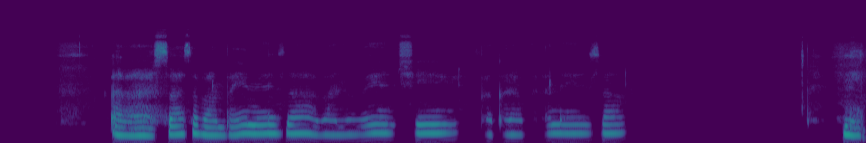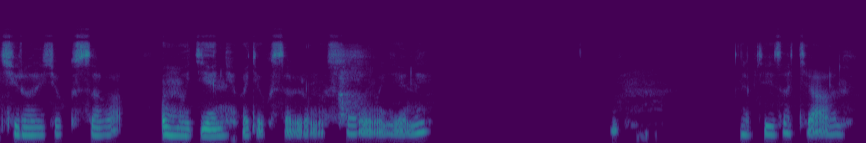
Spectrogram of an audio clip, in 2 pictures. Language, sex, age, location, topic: Kinyarwanda, female, 18-24, Kigali, health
